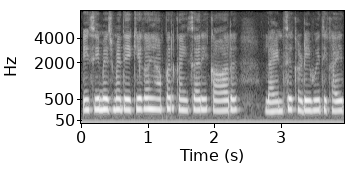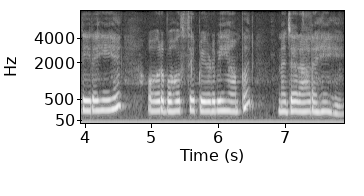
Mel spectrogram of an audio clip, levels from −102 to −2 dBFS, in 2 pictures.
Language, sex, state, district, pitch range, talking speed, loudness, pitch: Hindi, female, Rajasthan, Jaipur, 225-255 Hz, 210 wpm, -15 LUFS, 235 Hz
